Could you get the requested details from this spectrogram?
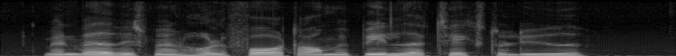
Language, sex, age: Danish, female, 48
